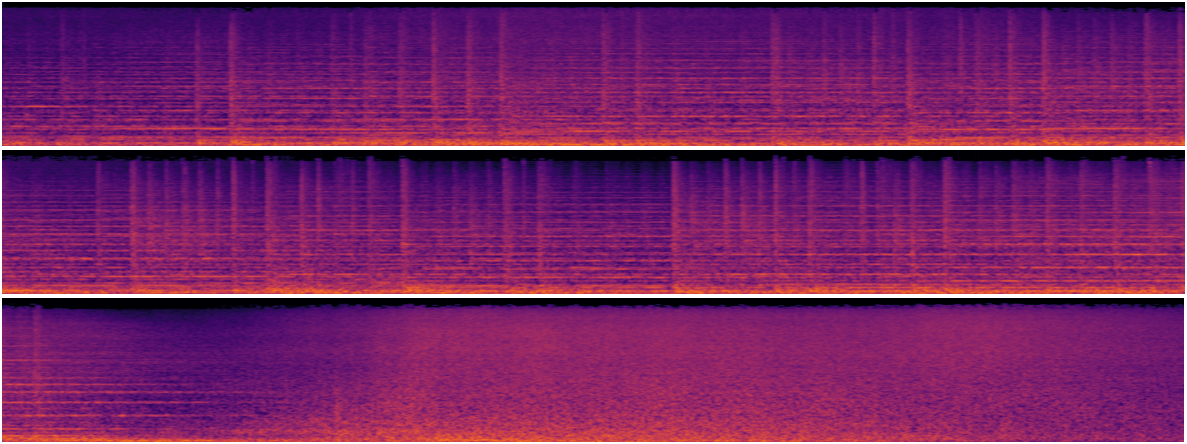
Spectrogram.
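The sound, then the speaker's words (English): A loud, continuous roar of surging water, like a towering wave, fills the space. A low droning tone runs beneath it at first, then only the rushing roar remains. “This moment, the wall of water stood over them.”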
